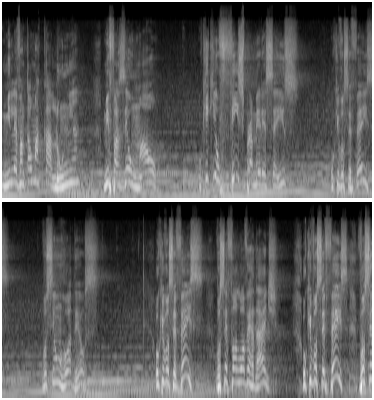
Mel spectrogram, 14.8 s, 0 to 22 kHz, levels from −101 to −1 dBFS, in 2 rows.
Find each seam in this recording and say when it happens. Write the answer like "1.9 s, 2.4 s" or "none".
none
